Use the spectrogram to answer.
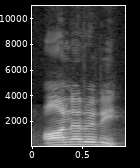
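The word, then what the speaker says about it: honorary: ऑनररी, ठीक है, H silent रहा।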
